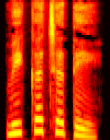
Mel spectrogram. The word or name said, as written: ವಿಕಚತೆ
